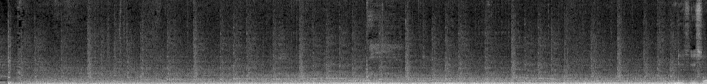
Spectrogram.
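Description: Steady engine and road rumble of a car driving along a town street, heard from inside the cabin, with background music under it.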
